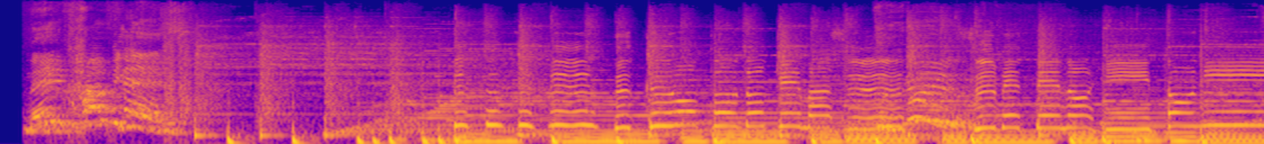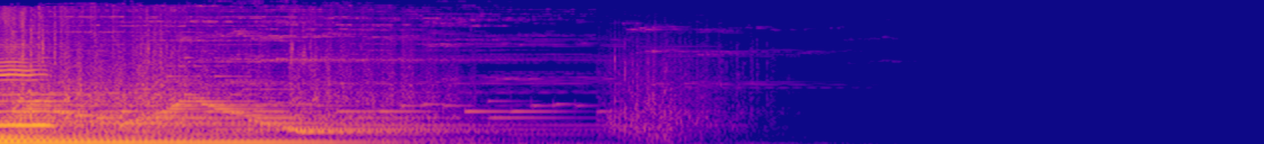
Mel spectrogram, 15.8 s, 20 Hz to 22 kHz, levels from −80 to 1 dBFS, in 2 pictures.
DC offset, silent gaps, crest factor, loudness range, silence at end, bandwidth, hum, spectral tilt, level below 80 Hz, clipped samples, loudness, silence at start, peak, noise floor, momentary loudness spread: under 0.1%; none; 16 dB; 14 LU; 4.9 s; over 20 kHz; none; -5 dB/octave; -22 dBFS; under 0.1%; -15 LUFS; 0.15 s; 0 dBFS; -88 dBFS; 12 LU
